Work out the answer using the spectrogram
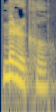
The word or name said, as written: miracle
